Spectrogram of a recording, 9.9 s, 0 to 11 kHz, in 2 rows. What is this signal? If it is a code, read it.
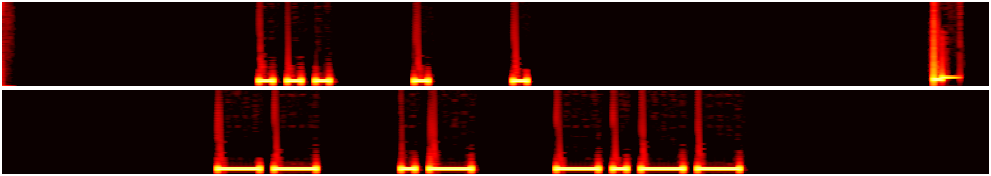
Morse code, heard as a keyed tone, about 17 wpm, spaced as for 12 wpm, 700 Hz. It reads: SEE MAY
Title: 2x Character Spacing - Top 100 Words - 17wpm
